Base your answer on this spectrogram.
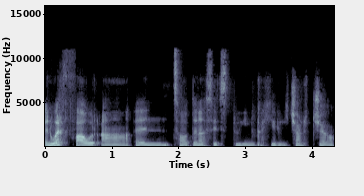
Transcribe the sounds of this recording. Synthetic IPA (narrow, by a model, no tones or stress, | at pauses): ənwɛrfawra̰əntʰoːdənasɪtʰd̥winɡaɬiɾit͡ʃʰard͡ʒɔ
